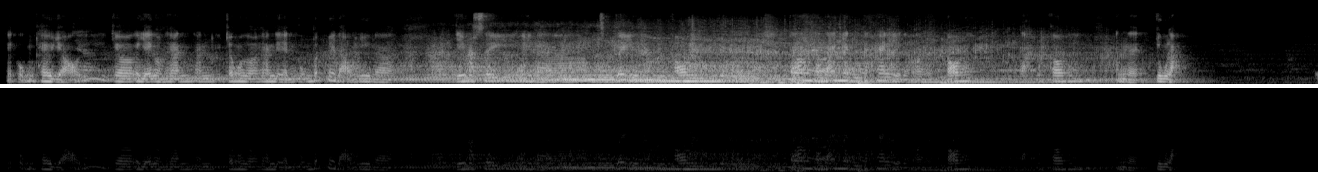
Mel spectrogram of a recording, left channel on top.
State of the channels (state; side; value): quieter; right; 39.4 dB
